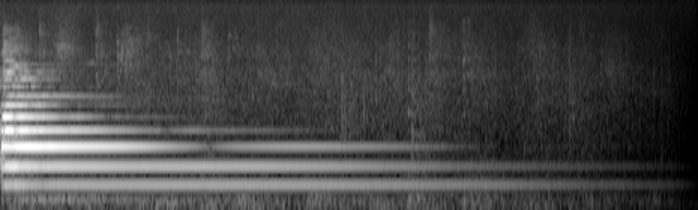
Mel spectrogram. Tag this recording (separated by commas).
Music, Musical instrument, Percussion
